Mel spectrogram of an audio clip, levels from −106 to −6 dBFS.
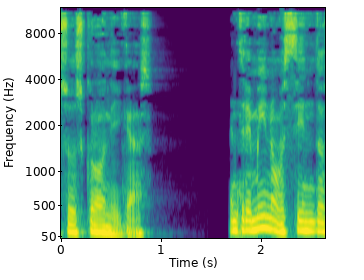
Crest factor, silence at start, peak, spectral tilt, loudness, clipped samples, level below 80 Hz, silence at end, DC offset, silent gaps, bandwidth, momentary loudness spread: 10 dB; 0 s; 0 dBFS; -5.5 dB/octave; -9 LUFS; under 0.1%; -26 dBFS; 0 s; under 0.1%; 1.46-1.67 s; 11.5 kHz; 10 LU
